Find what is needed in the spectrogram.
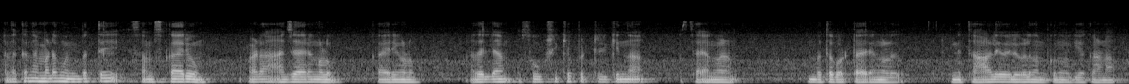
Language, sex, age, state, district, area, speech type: Malayalam, male, 30-45, Kerala, Palakkad, urban, spontaneous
